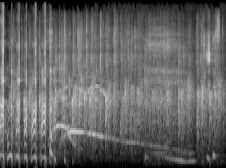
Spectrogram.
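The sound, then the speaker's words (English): Audience clapping at a live comedy show, a short diffuse burst of applause with people talking over it and a sliding whistle-like tone. “One clap.”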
